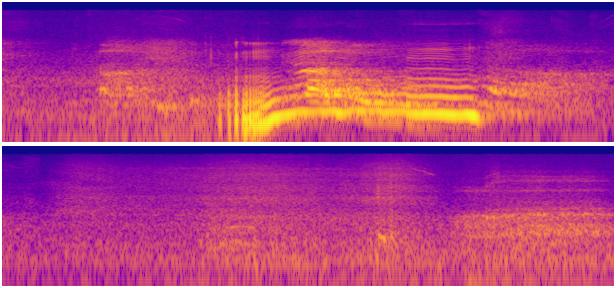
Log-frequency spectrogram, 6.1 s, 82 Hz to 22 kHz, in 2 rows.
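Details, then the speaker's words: Man aged 60 with frozen shoulder for 4 months, sleepless from nightly pain, during manual MCO treatment: sharp gasp, then a strained, drawn-out moaning groan fading into quiet breathing; pain vocalization. "Sakit terlalu sakit banget, Pak. Sakit banget."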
